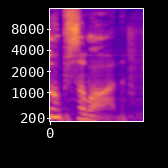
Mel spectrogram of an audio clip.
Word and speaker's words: upsilon: I discovered that the word upsilon is actually pronounced oopsilon, which is stupid and terrible.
